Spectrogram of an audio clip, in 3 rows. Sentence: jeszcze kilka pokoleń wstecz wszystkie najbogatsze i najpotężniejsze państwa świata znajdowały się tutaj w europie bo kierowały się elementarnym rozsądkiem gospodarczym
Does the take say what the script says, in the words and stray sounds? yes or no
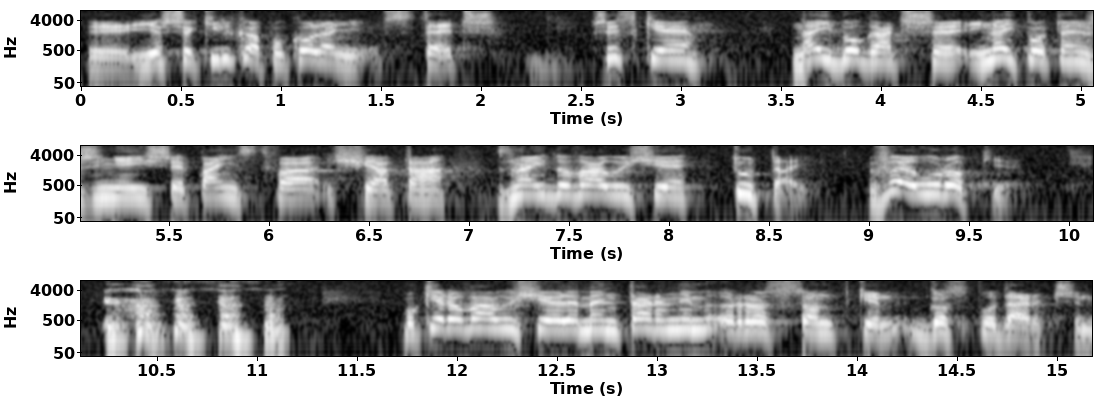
no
